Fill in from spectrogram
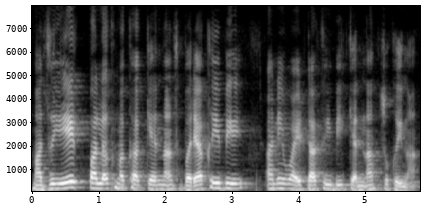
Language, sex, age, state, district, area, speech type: Goan Konkani, female, 60+, Goa, Canacona, rural, spontaneous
